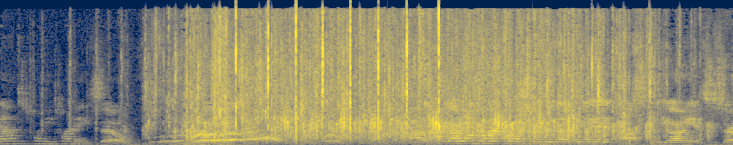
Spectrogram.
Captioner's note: applause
